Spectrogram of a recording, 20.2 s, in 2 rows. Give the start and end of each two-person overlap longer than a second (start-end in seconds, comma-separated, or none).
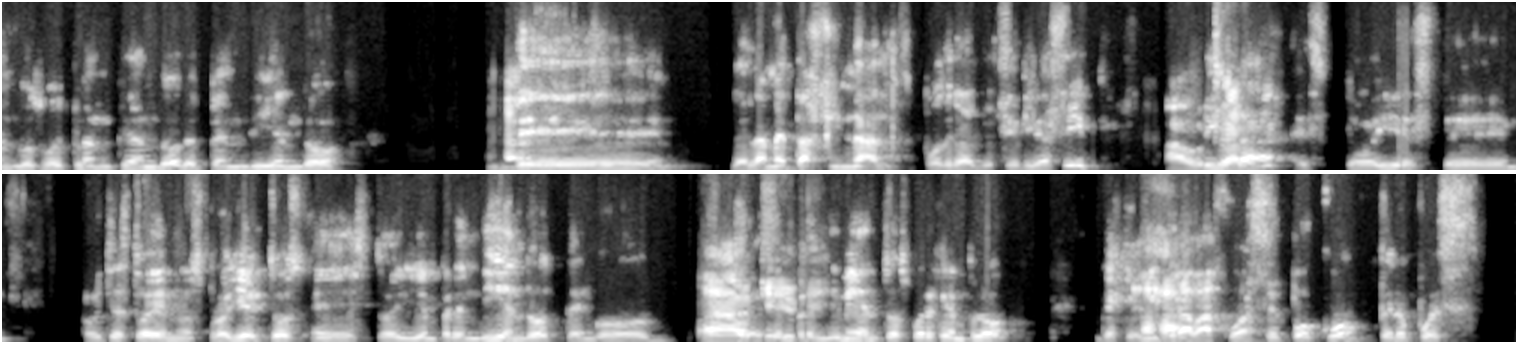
none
